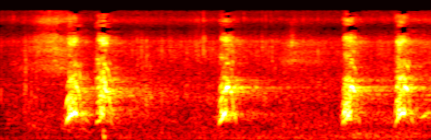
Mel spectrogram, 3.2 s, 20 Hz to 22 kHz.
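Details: Jake, a 7-month-old Weimaraner in dog training, gives five short, sharp barks: a double bark, a single one, then another quick pair, over a quiet background.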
